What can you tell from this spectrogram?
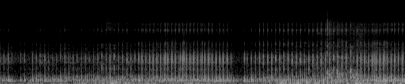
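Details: American Shorthair cat named Conny, very content with her owner beside her, purring steadily indoors: a low continuous rumbling throb with soft, regular breathing pulses, no other sounds.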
